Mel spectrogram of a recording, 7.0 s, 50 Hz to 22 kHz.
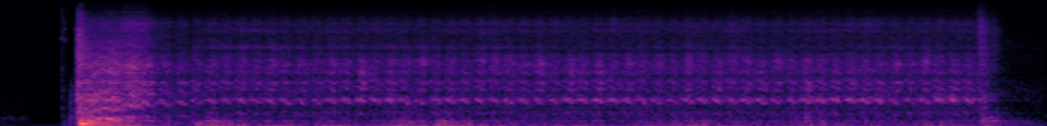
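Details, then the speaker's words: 1979 Camaro big block Chevy, long unused with no tune-up, after cleaning the starter solenoid contacts. Steady, even cranking for about six seconds with no firing. The carburetor is dry, with nothing from the accelerator pumps. "Take the air cleaner off and see if I've got fuel in the carburetor. Oh, I can smell it, yeah. Nothing coming out of the accelerator pumps."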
